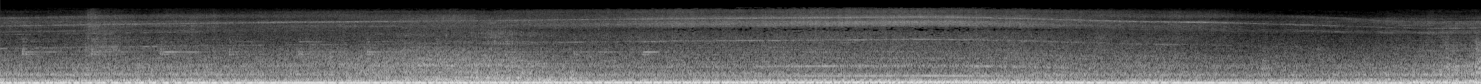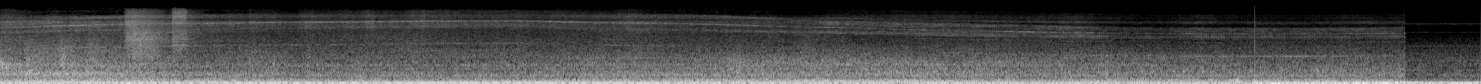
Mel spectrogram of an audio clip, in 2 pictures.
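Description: EMD SD40-2 diesel locomotive working a yard cut of freight cars, its 16-cylinder two-stroke engine giving a steady low rumble. Wheels squeal on the yard curves in high tones that slowly rise and fall.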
